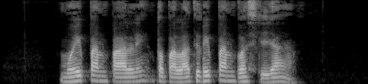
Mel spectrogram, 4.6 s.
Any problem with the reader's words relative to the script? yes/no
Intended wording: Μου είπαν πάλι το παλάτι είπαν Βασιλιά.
no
